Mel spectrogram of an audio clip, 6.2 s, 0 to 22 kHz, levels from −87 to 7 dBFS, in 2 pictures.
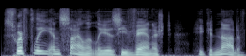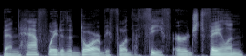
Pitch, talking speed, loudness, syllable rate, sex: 105 Hz, 205 wpm, -20 LUFS, 5.2 syllables/s, male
